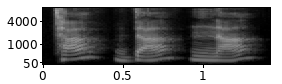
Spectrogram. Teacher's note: tah dah and na are all done with the tip of the tongue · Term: dentals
